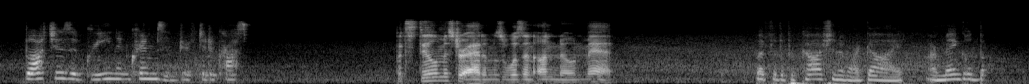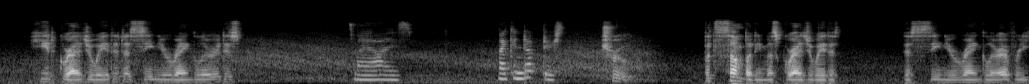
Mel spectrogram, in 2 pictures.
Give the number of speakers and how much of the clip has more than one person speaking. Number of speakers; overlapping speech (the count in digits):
3, no overlap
